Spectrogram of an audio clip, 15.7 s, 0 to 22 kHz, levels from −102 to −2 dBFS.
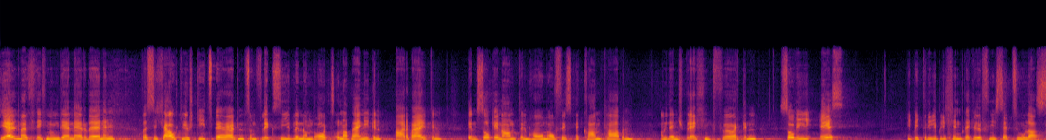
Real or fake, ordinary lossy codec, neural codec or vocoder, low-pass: fake; none; codec, 32 kHz, 1.9 kbps, SNAC; 14.4 kHz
